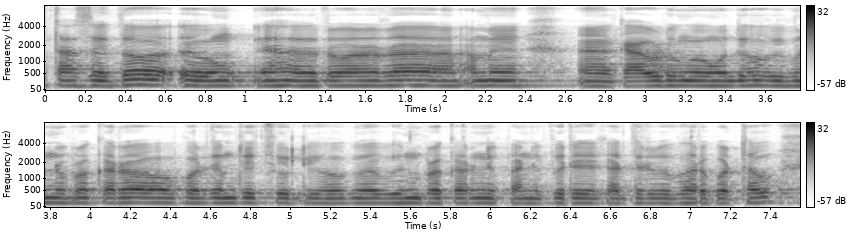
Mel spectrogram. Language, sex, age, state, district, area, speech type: Odia, male, 30-45, Odisha, Khordha, rural, spontaneous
